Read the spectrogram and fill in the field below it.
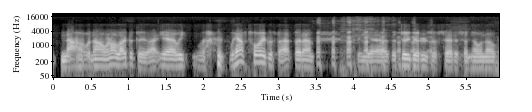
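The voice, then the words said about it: Irish accent. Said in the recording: “You sound like you've got an accent ... I'm from Ireland originally. I've been out here 25 years”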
